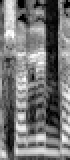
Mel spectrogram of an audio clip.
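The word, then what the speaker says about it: Charlie Hebdo: А Шарли Эбдо они правильно произносили? – Шарли Эбдо. Да, конечно.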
